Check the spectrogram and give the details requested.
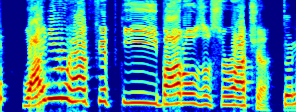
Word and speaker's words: Sriracha: Before they can pronounce Sriracha, they call call it sauce or rooster sauce. So it is Sriracha. It is Sri I've been calling it right the whole time then. It is Sriracha.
